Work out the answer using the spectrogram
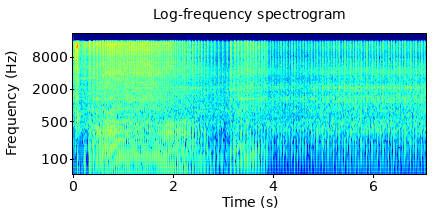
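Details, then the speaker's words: Old riding mower single-cylinder engine primed with gas, carburetor previously cleaned and jet cleared yet dies off choke: uneven thumping about three beats a second, sputtering and surging, no steady idle; runs only on full choke, blocked carburetor or fuel jet suspected. "another reason why this engine would only run on full choke is that there's a blockage in the carburetor or the fuel jet"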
